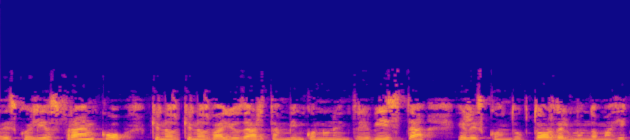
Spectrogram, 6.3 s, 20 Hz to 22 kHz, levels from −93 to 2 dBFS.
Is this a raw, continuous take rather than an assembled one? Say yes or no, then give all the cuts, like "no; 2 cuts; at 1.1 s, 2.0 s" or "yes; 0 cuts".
no; 1 cut; at 1.8 s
